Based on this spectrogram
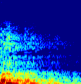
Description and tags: A simple JUMPSCARE sound I made with my voice.
It is useful at some situations.
deep, jump, voice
